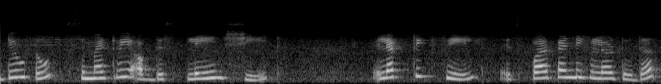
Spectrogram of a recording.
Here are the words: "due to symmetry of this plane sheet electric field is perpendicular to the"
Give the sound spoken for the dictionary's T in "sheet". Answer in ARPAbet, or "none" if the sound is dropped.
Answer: T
